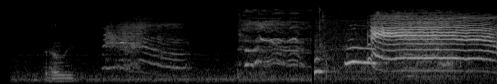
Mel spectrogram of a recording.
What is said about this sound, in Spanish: se nos ha llenado el estudio de gatos, de michis.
